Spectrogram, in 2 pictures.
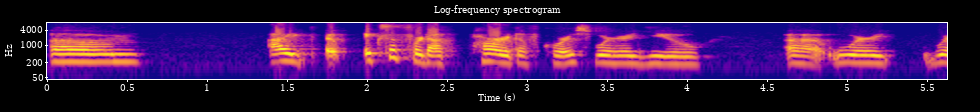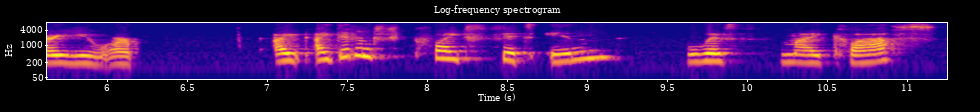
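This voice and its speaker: Dutch-accented woman, rambling and warm. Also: mid-range voice, takes it slowly, highs cut off. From Netherlands. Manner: rambling, frequent fillers and restarts. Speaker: guest. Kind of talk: casual interview conversation.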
